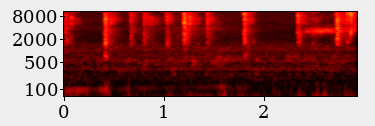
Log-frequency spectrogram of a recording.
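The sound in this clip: Keystrokes on a computer keyboard as a website name is typed, a quick, irregular run of many soft, quiet clicks with brief pauses between groups.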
